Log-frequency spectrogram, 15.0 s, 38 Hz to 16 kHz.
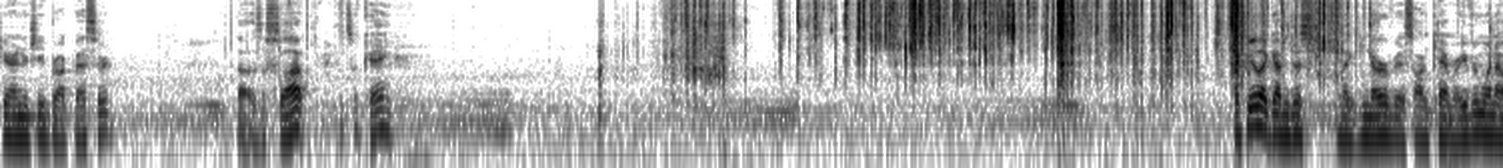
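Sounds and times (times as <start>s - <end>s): foil wrapper crinkling and tearing: 6.0s - 13.8s
sharp crackle: 6.1s - 13.8s.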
